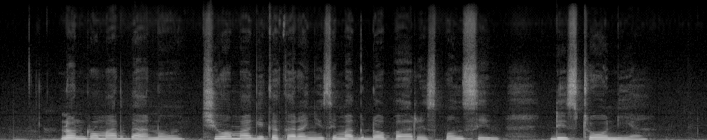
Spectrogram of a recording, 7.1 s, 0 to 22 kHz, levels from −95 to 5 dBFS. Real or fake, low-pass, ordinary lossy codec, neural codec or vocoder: fake; none; none; vocoder, 44.1 kHz, 128 mel bands every 512 samples, BigVGAN v2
